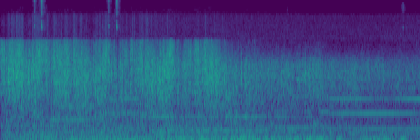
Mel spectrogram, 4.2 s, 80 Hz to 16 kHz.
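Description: Naval gunfire in Rule the Waves 2 hits the ship Freya as a continuous heavy rumble of blasts and booming impacts, dense and fairly loud, with no speech.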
